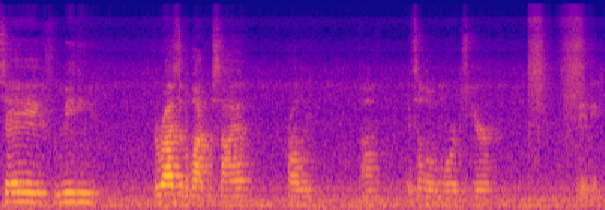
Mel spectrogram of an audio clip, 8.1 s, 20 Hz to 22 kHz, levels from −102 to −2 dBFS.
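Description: No technical faults can be heard anywhere in this audio.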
